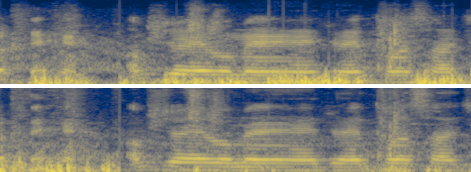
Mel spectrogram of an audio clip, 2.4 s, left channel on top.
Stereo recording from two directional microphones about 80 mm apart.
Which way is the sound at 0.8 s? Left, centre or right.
Right.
